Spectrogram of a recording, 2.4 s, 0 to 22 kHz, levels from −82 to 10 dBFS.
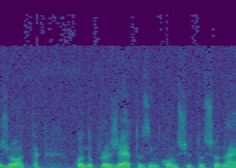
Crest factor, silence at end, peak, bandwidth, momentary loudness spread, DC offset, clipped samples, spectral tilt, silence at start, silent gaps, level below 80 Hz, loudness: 18 dB; 0 s; -2 dBFS; 19.5 kHz; 8 LU; under 0.1%; under 0.1%; -6 dB/octave; 0 s; none; -46 dBFS; -19 LUFS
